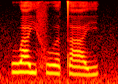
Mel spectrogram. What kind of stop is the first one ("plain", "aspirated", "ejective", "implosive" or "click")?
plain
